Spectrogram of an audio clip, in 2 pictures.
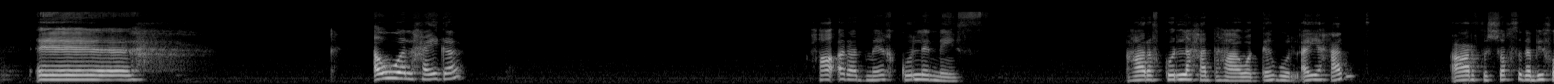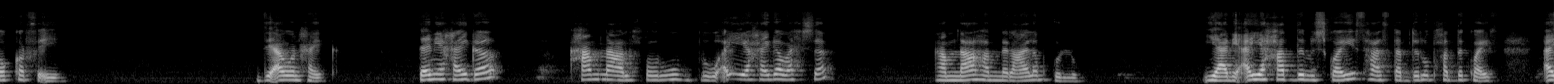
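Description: Speech with four short bursts of echo leak, at 0.0–0.18 s, 20.91–21.1 s, 26.71–26.86 s and 30.9–30.96 s. A very faint delayed copy arrives about 307 ms late at first, then 387 ms, likely residue that a far-end loudspeaker echo canceller missed. On a spectrogram, these appear as weak, shifted repeats of earlier harmonic bands.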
